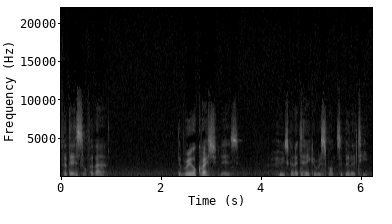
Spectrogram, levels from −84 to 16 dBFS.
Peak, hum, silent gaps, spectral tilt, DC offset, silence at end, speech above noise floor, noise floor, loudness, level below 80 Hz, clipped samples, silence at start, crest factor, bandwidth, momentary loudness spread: -14 dBFS; none; none; -2.5 dB/octave; under 0.1%; 0 s; 21 dB; -63 dBFS; -40 LUFS; -76 dBFS; under 0.1%; 0 s; 28 dB; over 20 kHz; 25 LU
